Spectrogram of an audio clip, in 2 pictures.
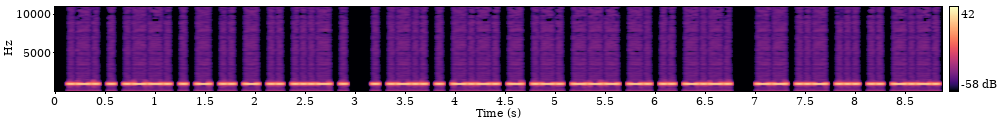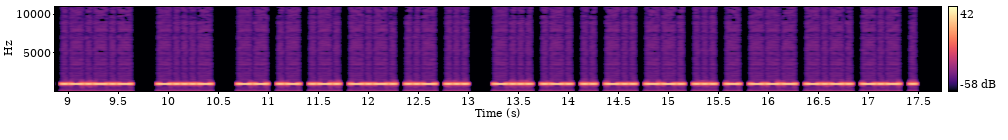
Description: Morse code, heard as a keyed tone, about 30 wpm, 1000 Hz. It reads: REPETITIVE ELECTRONIC MUSIC. <BT> MARCUS BRIDGSTOCKE
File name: qotdfiles / 30wpm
